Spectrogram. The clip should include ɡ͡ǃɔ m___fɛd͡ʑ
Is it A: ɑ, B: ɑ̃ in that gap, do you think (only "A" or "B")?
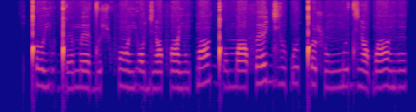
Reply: A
